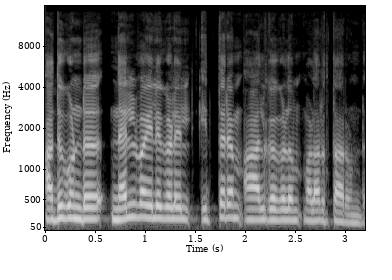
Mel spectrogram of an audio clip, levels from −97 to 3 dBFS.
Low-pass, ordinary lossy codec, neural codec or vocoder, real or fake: 14.4 kHz; none; vocoder, 44.1 kHz, 128 mel bands every 256 samples, BigVGAN v2; fake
